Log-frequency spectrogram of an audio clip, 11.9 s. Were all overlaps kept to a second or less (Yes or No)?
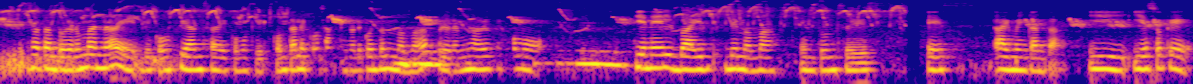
Yes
